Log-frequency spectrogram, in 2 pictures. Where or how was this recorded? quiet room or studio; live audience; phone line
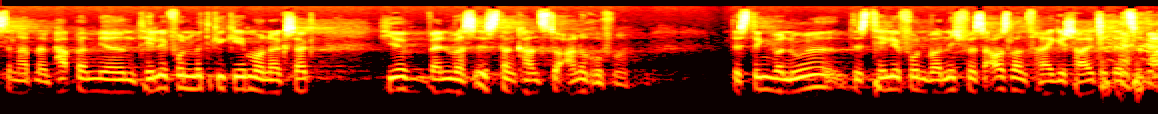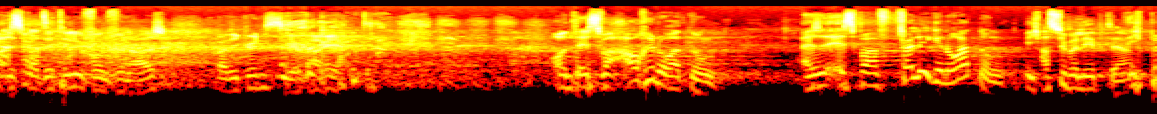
live audience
